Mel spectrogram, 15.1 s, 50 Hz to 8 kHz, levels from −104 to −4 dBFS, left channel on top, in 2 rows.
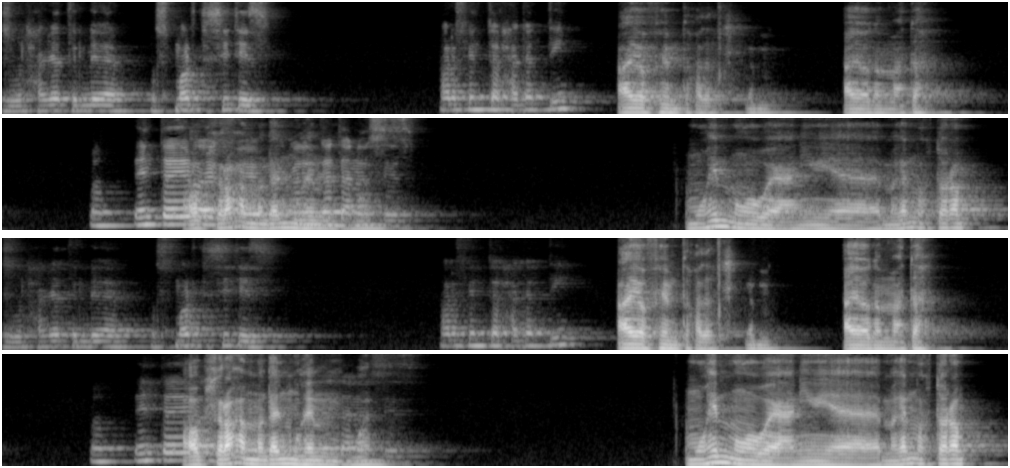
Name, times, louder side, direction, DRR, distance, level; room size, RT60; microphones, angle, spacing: voice 1, 0.0-2.0 3.3-4.3 8.2-10.6, left 5 dB, 70° left, 0.6 m, -38 dB
voice 2, 4.6-5.8 6.3-7.0 8.9-10.3 12.7-14.8, right 6 dB, 55° right, 0.4 m, -27 dB
8.9 x 4.3 x 6.6 m
head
